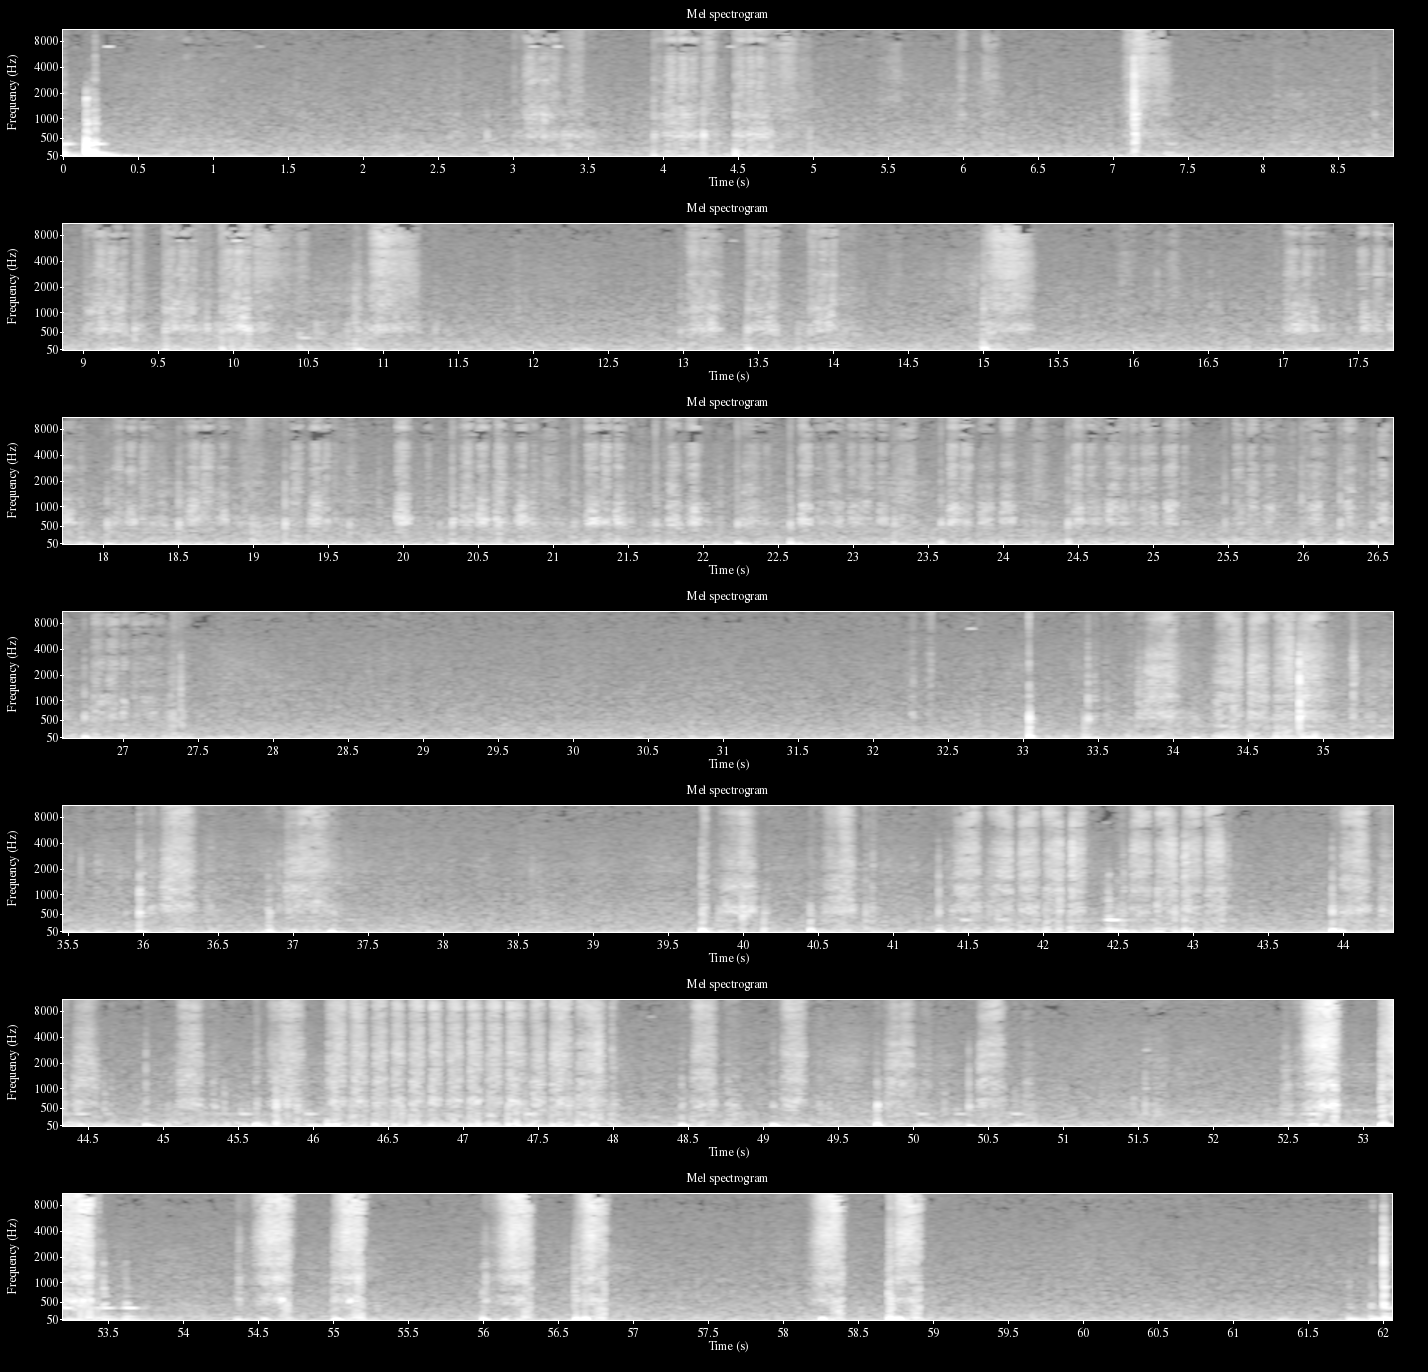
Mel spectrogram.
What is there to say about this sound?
Lapiz y goma
pencil, eraser, writing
